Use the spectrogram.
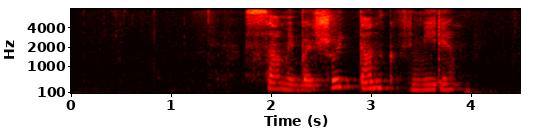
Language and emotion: Russian, neutral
